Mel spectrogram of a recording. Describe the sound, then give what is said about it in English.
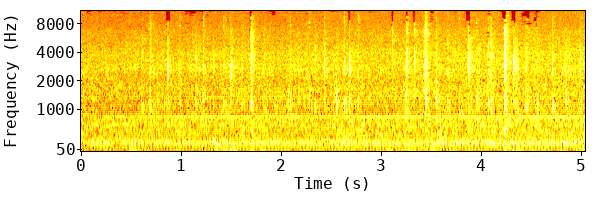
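Typing a search on a computer keyboard: a quick, irregular patter of faint key clicks over a steady hiss, with no voices. “I just typed in YouTube censoring speech.”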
